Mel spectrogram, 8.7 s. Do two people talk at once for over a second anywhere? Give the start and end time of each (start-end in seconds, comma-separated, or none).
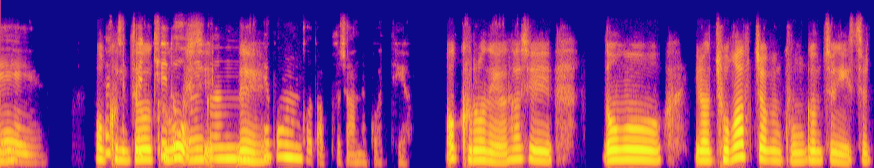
1.0-2.7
